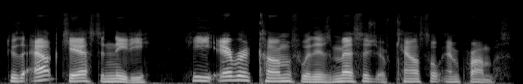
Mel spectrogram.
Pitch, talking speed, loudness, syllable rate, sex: 140 Hz, 170 wpm, -21 LUFS, 5.1 syllables/s, male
